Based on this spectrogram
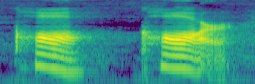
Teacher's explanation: So the tongue drops down, the back of the tongue pushes down a bit, the mouth opens, and in this case, because of the R, the lips round a bit. · IPA: kɑːr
